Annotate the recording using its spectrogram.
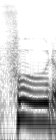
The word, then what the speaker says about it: food: Sin embargo, esa misma doble O, por alguna extraña razón, en palabras como food o como mood, se pronuncia como una U.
